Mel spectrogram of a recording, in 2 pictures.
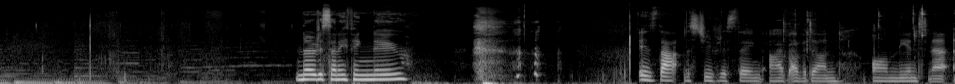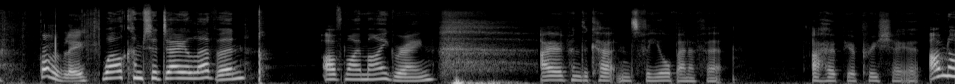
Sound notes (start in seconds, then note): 11.8 claps; 14.0 sighs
